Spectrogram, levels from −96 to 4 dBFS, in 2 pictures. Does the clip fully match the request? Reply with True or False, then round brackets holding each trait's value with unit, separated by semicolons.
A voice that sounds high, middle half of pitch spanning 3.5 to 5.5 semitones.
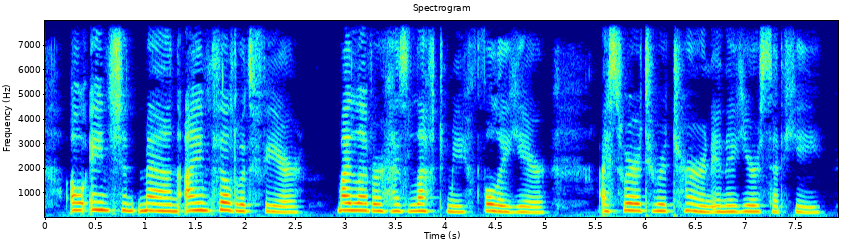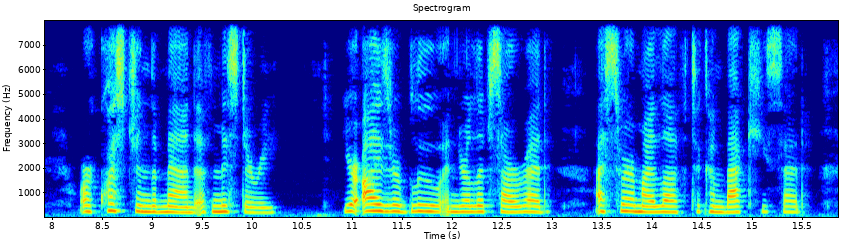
False (240 Hz; 2.9 semitones)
